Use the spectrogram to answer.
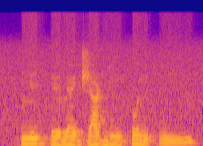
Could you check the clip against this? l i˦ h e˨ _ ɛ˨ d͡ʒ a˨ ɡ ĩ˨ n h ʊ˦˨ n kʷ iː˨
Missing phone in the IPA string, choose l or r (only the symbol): l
